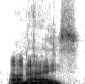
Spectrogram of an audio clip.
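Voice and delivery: bursting into a delighted laugh; excited laugh. Real, not acted. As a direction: laugh it out, thrilled. Tastes the gift, delighted.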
